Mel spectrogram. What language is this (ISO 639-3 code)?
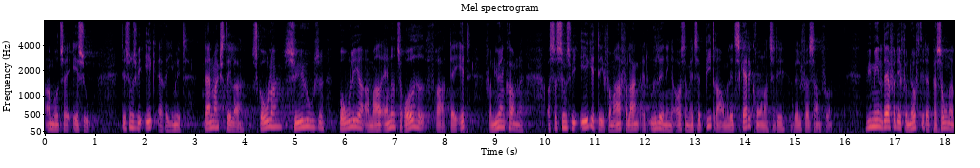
dan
